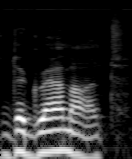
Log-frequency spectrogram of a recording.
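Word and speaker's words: de Gramont: Ted Morgan formally known and how do you pronounce the growth saucer was my first day that my last time was degramont de GRA mo NT and Ted Morgan is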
